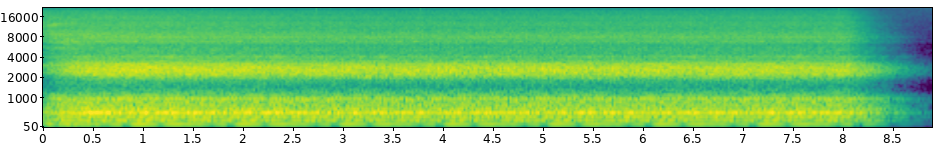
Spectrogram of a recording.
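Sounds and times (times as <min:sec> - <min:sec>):
male chorus singing: 0:00.0 - 0:08.6.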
